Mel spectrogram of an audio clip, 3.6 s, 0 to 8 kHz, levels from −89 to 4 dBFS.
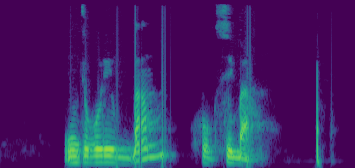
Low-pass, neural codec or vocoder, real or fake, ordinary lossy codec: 7.2 kHz; none; real; MP3, 48 kbps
